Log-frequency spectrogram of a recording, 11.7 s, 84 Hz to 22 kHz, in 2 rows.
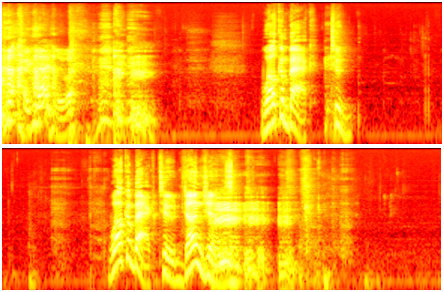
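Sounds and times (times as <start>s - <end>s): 
speech: 0.0s - 1.5s, 3.4s - 4.7s, 7.3s - 10.1s
laughter: 0.0s - 2.1s
faint low room hum: 0.0s - 11.7s
rough guttural throat clearing: 0.8s - 2.2s, 8.7s - 10.8s.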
